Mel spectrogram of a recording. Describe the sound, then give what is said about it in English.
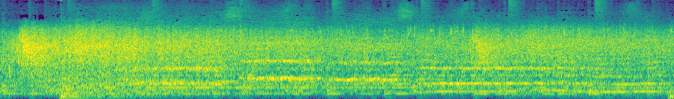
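A loud, steady roar of rushing water as the waters of the Red Sea split into two, surging without pause for several seconds, thick with low rumbling and a few sustained tones humming beneath the torrent. “Suddenly, the waters of the Red Sea split into two.”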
